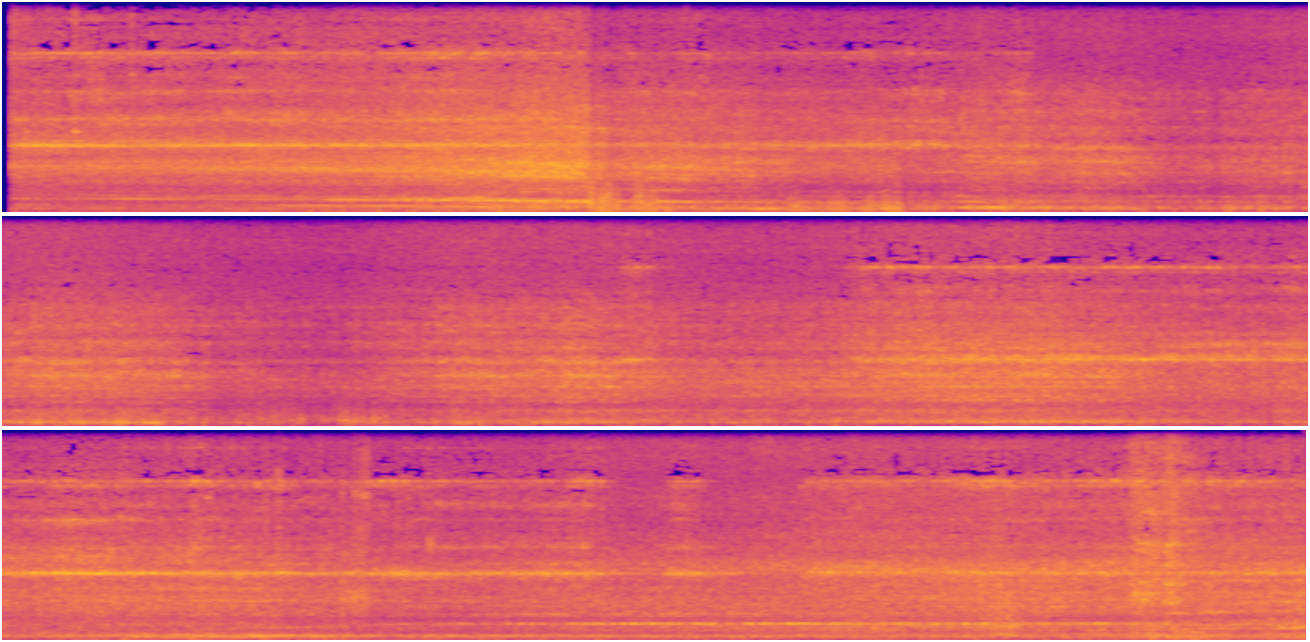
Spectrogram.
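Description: Electric locomotive hauling a regional train of double-deck coaches past at close range. The locomotive's whine slides down in pitch as it passes, loudest about four seconds in, and is followed by the long steady rumble of the coaches rolling by.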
